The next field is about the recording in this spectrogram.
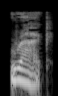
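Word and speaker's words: rakı: holy month of Ramadan ragi pronounced RAC is a most popular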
